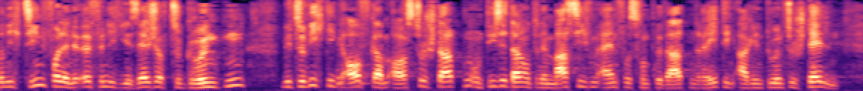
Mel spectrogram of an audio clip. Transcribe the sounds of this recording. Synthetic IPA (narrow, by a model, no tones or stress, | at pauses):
onɪçtz̥ɪnfɔlæɪnəʔœfən̩tlɪçəɡəzɛlʃaft̚t͡suɡʁʏndn̩ | mɪtz̥ovɪçtɪɡŋ̩ʔaʊfɡ̥aːbm̩ʔaʊst͡suʃtatn̩ʊnt̚d̥iːzədanʊntɐdeːmːasiːvm̩ʔaɪnflʊsfɔnpʁ̥ivaːtn̩ʁeːtɪŋʔaɡɛntuːʁənt͡suʃtɛlən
